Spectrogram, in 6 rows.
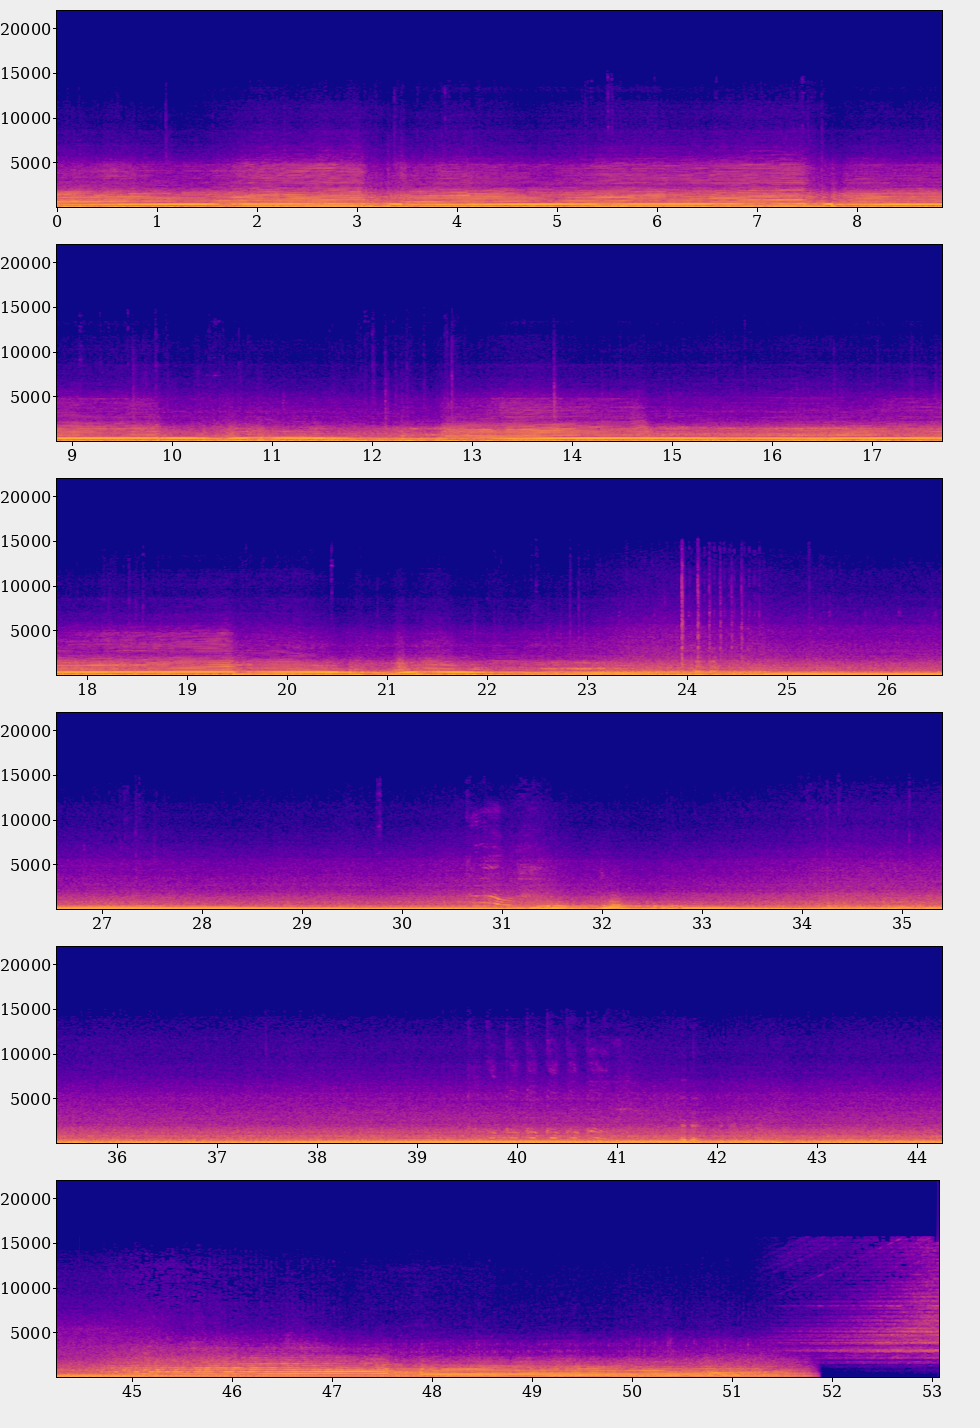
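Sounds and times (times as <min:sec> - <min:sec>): sports car engine revving hard: 0:00.0 - 0:51.8.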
